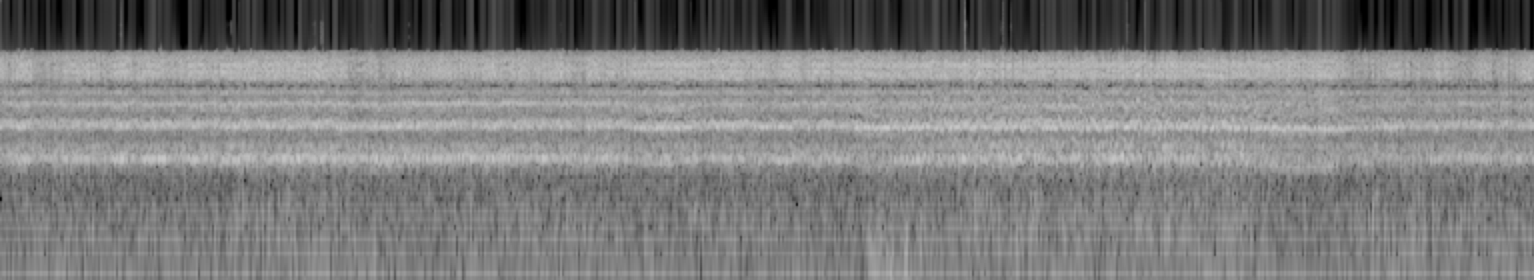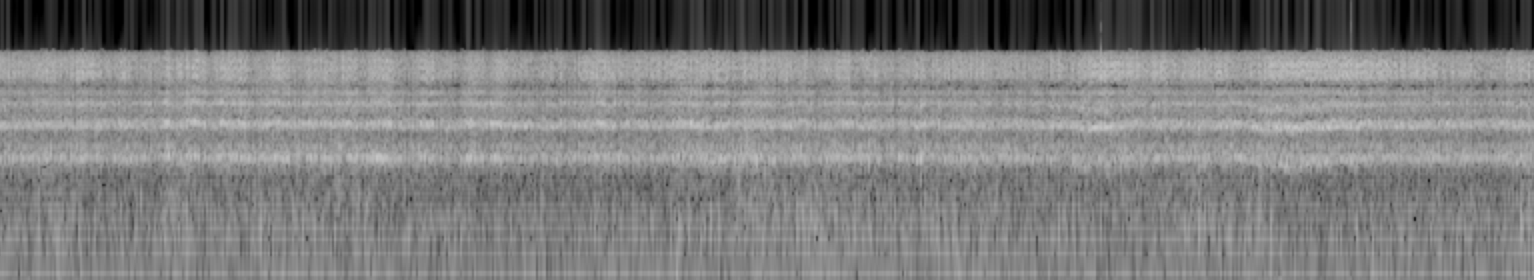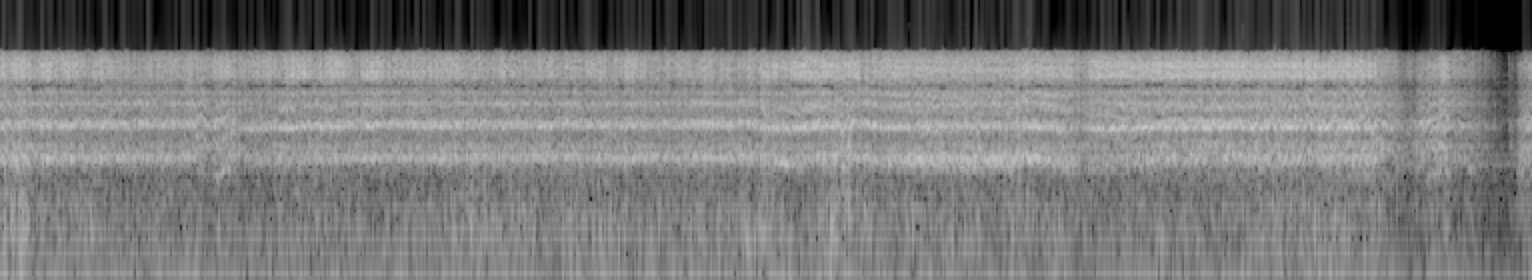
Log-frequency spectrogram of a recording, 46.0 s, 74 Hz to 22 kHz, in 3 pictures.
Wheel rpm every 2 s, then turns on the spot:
230, 230, 230, 230, 210, 200, 200, 230, 240, 230, 240, 230, 230, 230, 230, 230, 220, 230, 240, 220, 210, 190, 80.
none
